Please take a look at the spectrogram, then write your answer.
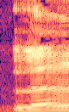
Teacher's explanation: Huruf lam kita baca panjang dengan panjang 2 harokat.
